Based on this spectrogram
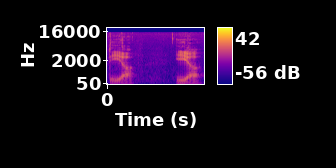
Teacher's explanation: wir sprechen kein phoniertes R, sondern das ist ein sogenanntes vokalisiertes R hinten. Also du sprichst eigentlich E-E-A hinten, der, eher.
